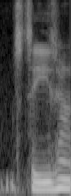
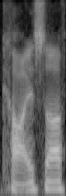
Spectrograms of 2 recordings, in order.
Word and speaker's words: Caesar: are happy to say people get on your deck about saying season instead of Kaiser for example but they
